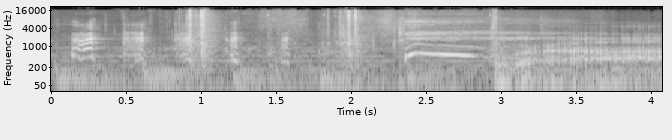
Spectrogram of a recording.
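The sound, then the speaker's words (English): Monstrous creatures from the Hells that look and act like dogs roar and snarl in overlapping bursts, building to one loud, sustained growling roar whose pitch bends and falls, then a rougher rumbling snarl trailing on. “They look and act like dogs, but I can assure you, they are not.”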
